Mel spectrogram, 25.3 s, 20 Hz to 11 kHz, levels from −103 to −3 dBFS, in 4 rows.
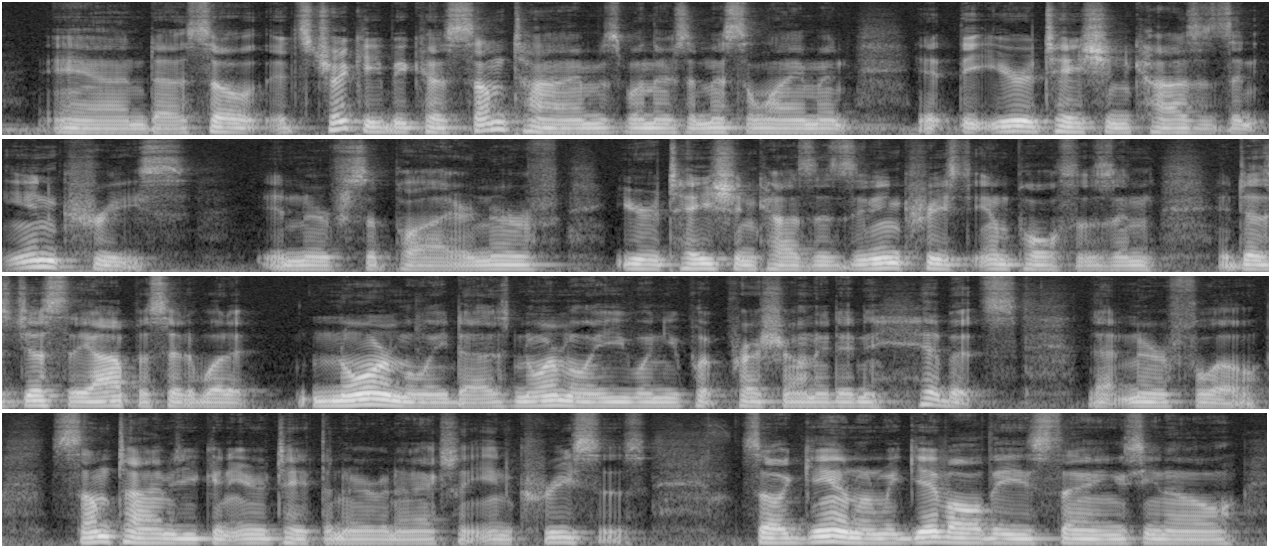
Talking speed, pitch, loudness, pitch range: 165 wpm, 105 Hz, -25 LUFS, 100-115 Hz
